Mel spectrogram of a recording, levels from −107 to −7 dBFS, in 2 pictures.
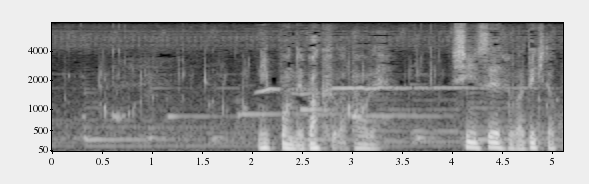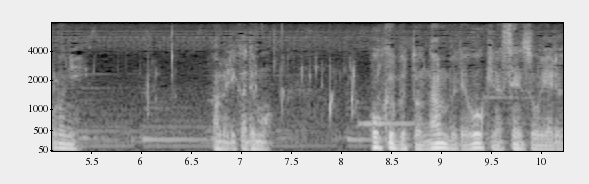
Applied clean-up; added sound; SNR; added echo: none; Fill (with liquid); 19 dB; none.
